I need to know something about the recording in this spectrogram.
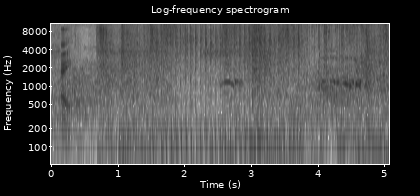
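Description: A gun fires in rapid bursts with deep booms.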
